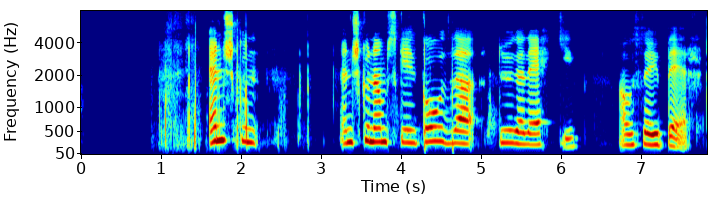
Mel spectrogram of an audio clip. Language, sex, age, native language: Icelandic, male, 11, Icelandic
